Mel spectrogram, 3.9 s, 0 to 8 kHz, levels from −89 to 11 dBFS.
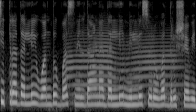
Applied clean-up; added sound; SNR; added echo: none; Trumpet; 17 dB; none.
